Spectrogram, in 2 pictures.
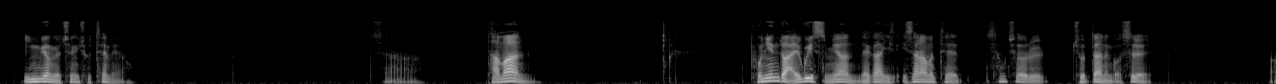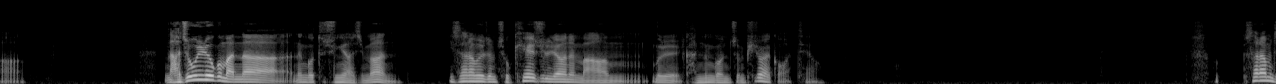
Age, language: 30-49, Korean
